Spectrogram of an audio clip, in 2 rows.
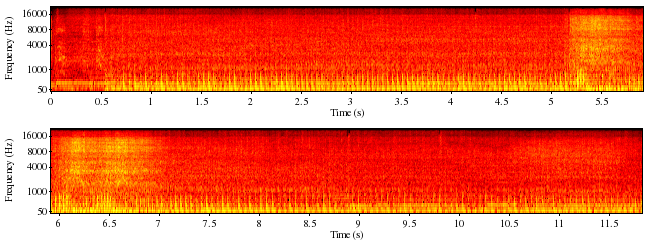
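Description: A 2015 Kawasaki Ninja 250 SL ABS motorcycle engine runs with a steady, loud, close-up mechanical drone, rising briefly in the middle into a harsher revving burst before settling back to a steady run.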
